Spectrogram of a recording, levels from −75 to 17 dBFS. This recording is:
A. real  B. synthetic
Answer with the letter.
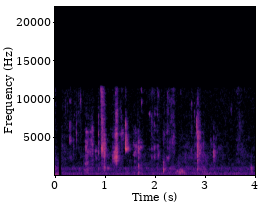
A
